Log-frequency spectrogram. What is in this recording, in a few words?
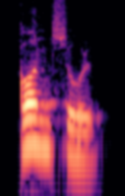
"consul", latin; santillana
